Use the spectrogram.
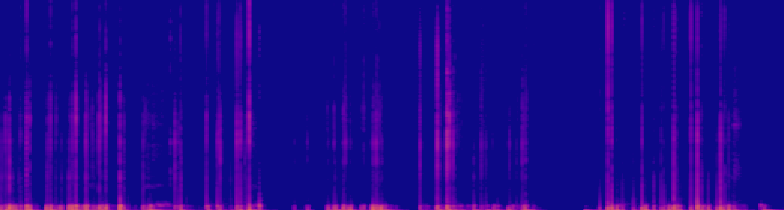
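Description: Long acrylic nails of both hands scratch the rounded, hollow steel wire-mesh grille of a large condenser microphone. The result is bursts of rapid, close scratching that sound like deep, boomy low rumbles and thuds, with faint bright ticks on top. The bursts are separated by short silent pauses.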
